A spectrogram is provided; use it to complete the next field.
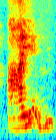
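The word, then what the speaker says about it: -yne: 얘는 YNE가 붙어요. 그럼 얘네는 발음은 뭐라고 하냐면 아인 이렇게 불려요.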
